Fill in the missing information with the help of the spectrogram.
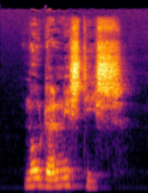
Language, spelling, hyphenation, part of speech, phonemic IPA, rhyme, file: Dutch, modernistisch, mo‧der‧nis‧tisch, adjective, /ˌmoː.dɛrˈnɪs.tis/, -ɪstis, Nl-modernistisch.ogg
- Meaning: modernist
